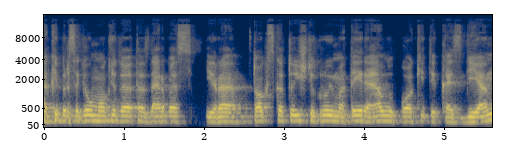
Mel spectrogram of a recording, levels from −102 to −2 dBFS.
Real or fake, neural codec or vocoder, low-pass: real; none; 14.4 kHz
